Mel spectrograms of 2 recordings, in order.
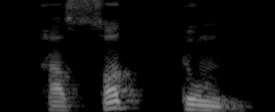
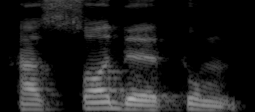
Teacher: Ini berlaku idgham di sini ya. Jadi dalnya hilang, dimasukkan ke dalam ta.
